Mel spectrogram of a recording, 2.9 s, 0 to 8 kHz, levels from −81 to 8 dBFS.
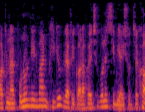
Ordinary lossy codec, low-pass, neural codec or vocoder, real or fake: none; 7.2 kHz; none; real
